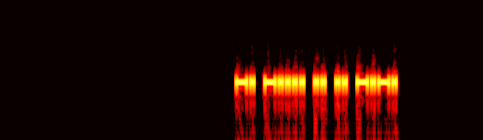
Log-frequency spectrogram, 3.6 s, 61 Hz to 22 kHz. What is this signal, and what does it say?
Morse code, heard as a keyed tone, about 46 wpm, 700 Hz. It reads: N6IIC
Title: USA Call Signs - 5 Characters - Repeated 3x - 45wpm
